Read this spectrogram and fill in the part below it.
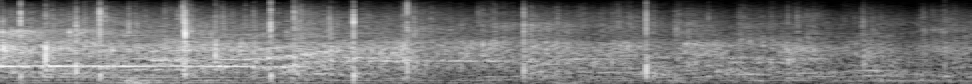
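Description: A group of people applaud in a large echoing hall, the clapping thinning out.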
